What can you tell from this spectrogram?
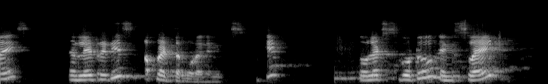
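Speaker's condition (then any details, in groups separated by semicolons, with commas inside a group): No condition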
